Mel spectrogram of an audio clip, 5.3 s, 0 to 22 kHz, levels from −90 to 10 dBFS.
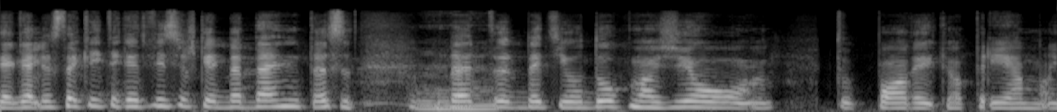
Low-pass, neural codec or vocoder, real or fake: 14.4 kHz; codec, 44.1 kHz, 2.6 kbps, SNAC; fake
